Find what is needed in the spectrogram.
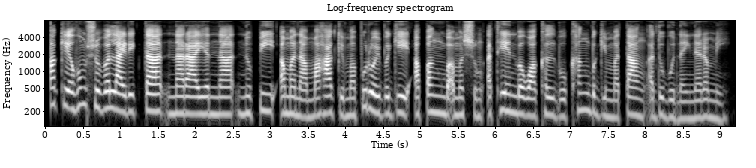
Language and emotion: Manipuri, neutral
